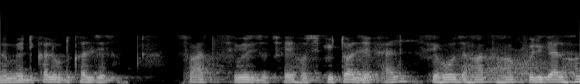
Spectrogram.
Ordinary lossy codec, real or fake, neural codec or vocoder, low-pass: AAC, 16 kbps; fake; autoencoder, 48 kHz, 128 numbers a frame, DAC-VAE, trained on Japanese speech; 7.2 kHz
